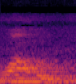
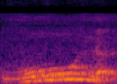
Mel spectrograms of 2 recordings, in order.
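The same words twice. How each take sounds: First: The vowel is an 'ow' sound. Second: The vowel is a long 'oo' sound. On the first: It is the past form of wind. "if we pronounce it as a wine, it will be in second form wound" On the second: It means an injury. "just like oo"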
